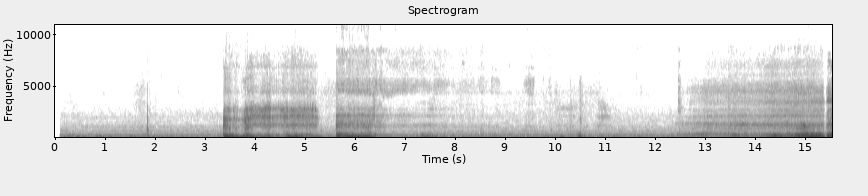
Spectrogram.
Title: So hard not to take a nap around these guys #nap #snoring #dog #dogs #funny #naptime #sleepy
